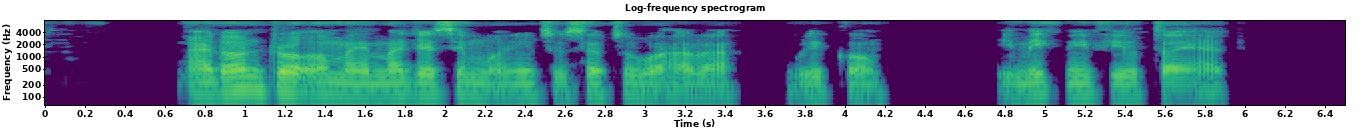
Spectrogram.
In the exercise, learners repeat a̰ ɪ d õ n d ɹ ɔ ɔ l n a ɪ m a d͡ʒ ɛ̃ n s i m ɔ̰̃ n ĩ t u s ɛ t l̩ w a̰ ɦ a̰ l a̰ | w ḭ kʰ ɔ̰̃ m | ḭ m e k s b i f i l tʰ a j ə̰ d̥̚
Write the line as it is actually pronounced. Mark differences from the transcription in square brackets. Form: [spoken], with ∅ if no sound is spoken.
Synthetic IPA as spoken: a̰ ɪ d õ n d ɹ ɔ ɔ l [m] a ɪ m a d͡ʒ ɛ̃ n s i m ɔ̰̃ n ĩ t u s ɛ t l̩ w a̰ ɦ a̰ l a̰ | w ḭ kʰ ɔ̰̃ m | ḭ m e k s [m] i f i l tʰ a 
